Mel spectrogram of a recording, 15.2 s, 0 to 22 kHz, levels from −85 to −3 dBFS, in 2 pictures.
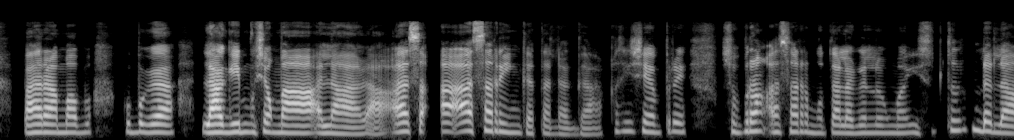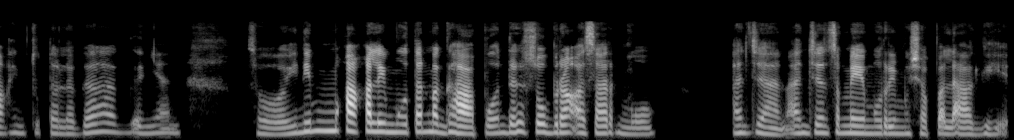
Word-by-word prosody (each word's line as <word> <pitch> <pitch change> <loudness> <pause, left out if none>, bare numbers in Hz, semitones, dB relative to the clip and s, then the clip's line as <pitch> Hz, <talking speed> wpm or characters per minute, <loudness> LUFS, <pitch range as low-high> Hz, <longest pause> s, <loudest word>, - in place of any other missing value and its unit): para 225 +1 +4
maba 225 0 -4 0.2
kumbaga 230 -1 +1 0.2
lagi 230 +1 +7
mo 235 - -8
siyang 235 0 +2
maaalala 210 -3 +3
asa 250 +1 +7
aasarin 255 -2 +3
ka 205 - -8
talaga. 175 -3 -14
Kasi 255 +1 -16
siyempre 255 -1 -3 0.3
sobrang 260 0 -2
asar 245 +1 0
mo 215 - -13
talaga 215 -1 -3
lang 215 0 -11
maisip 215 +2 -11 0.2
lalaking 215 -7 -4
to - - -19
talaga 210 +6 -12
ganyan. 200 - -17 0.5
So 175 -2 -12
hindi 215 +7 -6
mo 270 0 -6
makakalimutan 245 -2 +3
maghapon 210 -2 0
dahil 230 - -4
sobrang 225 -1 -2
asar 210 0 -2
mo, 180 -1 -15 0.5
andiyan, 205 -5 -8
'andiyan 210 +1 -5
sa 225 - -8
memory 200 -1 -3
mo 195 - -12
siya 190 -1 0
palagi. 180 0 -6
215 Hz, 155 wpm, -23 LUFS, 200-240 Hz, 0.5 s, lagi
